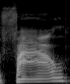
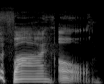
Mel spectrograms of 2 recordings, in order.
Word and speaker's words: Phyall: In the South, it always comes out funny, which is either file, just that one syllable. But I always tell people it's two syllables, Phyall.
